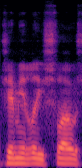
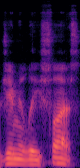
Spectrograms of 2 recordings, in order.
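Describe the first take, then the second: First: The surname has an 'oh' vowel. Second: The surname has an 'uh' vowel.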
